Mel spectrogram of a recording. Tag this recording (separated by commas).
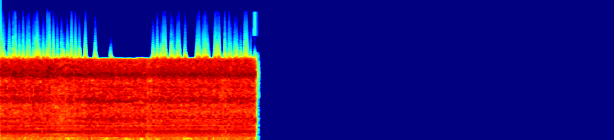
Engine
